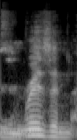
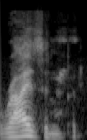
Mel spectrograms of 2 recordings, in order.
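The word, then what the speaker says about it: Rizin: He was in Ryzen or Risen. I never know how to say it. And I watch it. Risen. I always want to call it Ryzen.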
